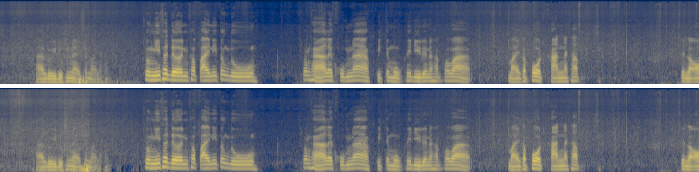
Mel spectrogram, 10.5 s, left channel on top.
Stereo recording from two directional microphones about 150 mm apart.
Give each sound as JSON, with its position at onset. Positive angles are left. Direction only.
{"t": 0.5, "sound": "speech", "side_deg": 30}
{"t": 7.6, "sound": "speech", "side_deg": 5}
{"t": 10.2, "sound": "speech", "side_deg": 10}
